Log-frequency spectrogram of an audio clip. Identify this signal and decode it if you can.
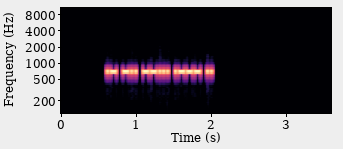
Morse code, heard as a keyed tone, about 45 wpm, 700 Hz. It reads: AD7JI
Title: USA Call Signs - 5 Characters - Repeated 2x - 45wpm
